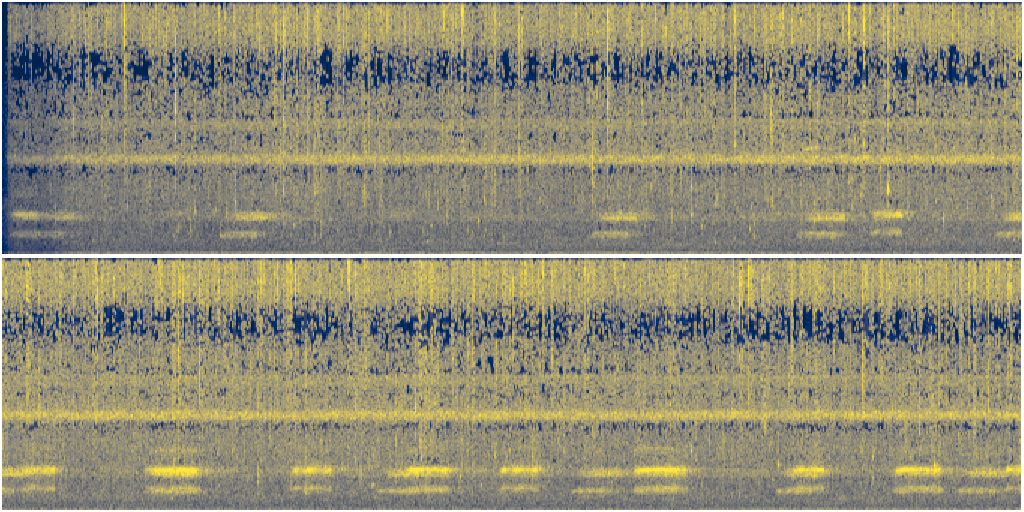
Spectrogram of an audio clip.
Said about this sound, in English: And this was just like out in my driveway after the big rain the other day. And the frogs, they were just calling. Yes. That's great. And you live in the city limits? Yes, sir. I'm in the city limits. Those are gray tree frogs.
